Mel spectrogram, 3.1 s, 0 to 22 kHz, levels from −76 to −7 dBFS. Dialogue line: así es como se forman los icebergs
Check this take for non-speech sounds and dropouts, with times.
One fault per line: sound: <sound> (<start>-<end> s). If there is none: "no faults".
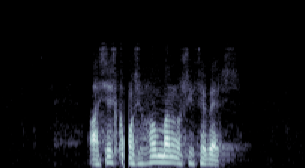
sound: dropout (1.2-1.3 s)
